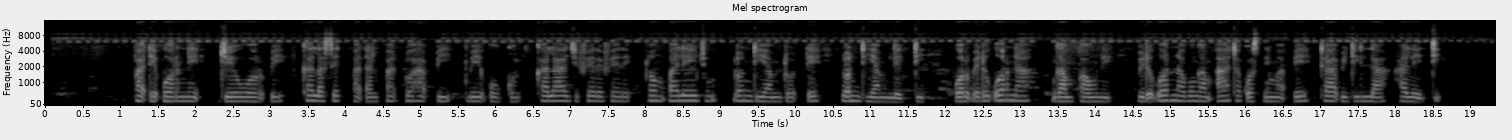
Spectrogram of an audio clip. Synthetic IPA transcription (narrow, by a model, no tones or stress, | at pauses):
paɗɛɓɔɾnɛ | d͡ʒɛwɔɾɓɛ | kalasɛt̚paɗalpaɗɗɔɦaɓːibɛɓɔɡːɔl | kʰalad͡ʒifɛɾɛfɛɾɛɗɔnɓaled͡ʒum | ɗɔndijamdɔɗːɛ | ɗɔndijamledːiwɔɾɓɛɗɔɓɔɾnaŋɡampawnɛ | ɓɛɗɔ̰ɓɔɾnabɔŋɡamaːtakɔsɗimaɓːɛtaɓɛdilːahaledːi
